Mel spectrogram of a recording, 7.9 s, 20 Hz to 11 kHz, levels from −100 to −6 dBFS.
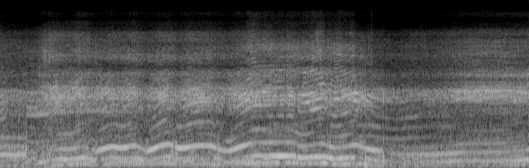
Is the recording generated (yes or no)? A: no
